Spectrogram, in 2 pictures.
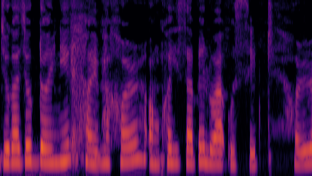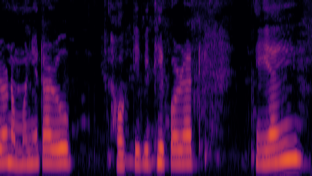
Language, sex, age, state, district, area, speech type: Assamese, female, 18-30, Assam, Lakhimpur, urban, spontaneous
